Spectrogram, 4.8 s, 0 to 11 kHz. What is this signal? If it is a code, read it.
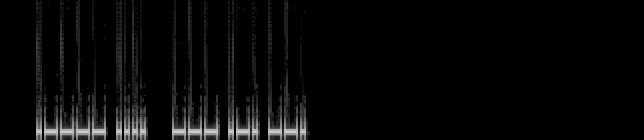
Morse code, heard as a keyed tone, about 38 wpm, 700 Hz. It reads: 1H ORG
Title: Winter Field Day Exchanges 40wpm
